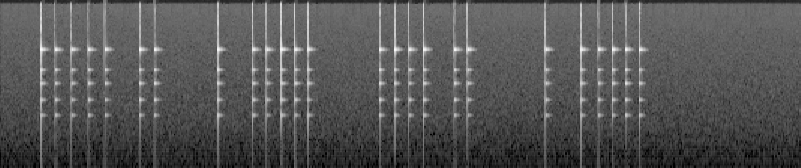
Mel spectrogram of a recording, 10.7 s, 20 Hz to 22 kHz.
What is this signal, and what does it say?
Tap code, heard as taps on glass, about 5 knocks a second. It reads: WERE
